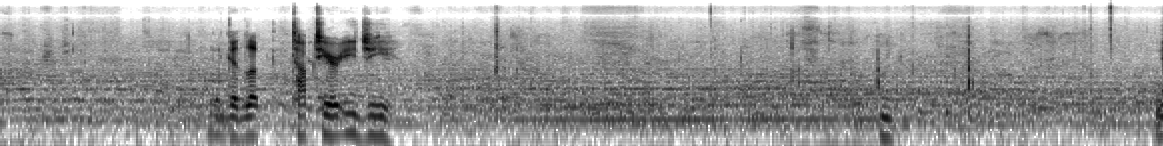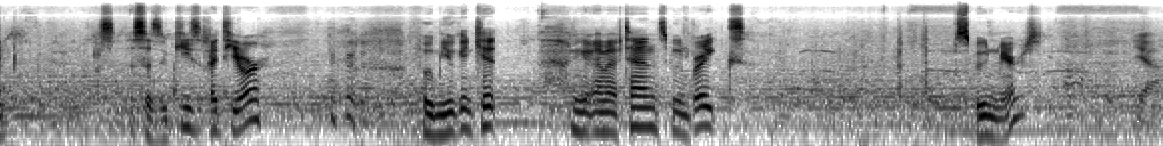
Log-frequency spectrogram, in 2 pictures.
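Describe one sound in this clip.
A crowd murmurs outdoors in the background.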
